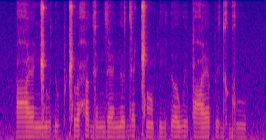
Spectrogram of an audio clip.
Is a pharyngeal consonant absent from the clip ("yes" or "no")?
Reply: no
